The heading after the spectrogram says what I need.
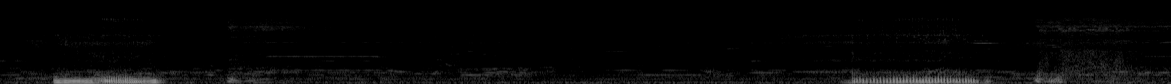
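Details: Two deep, rumbling snores about eight seconds apart with faint background sound between; snoring.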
